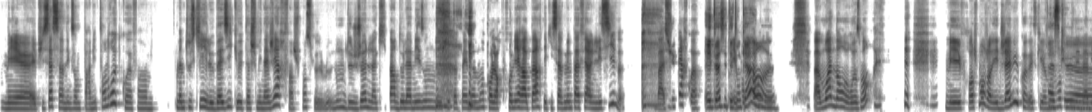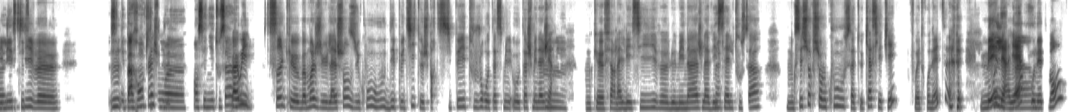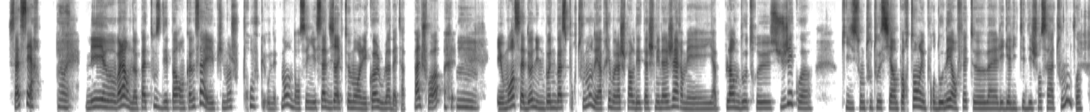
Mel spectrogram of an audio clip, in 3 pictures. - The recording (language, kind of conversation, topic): French, podcast, Selon toi, comment l’école pourrait-elle mieux préparer les élèves à la vie ?
- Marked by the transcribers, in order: other background noise; tapping; laugh; laugh; chuckle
